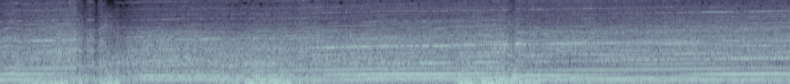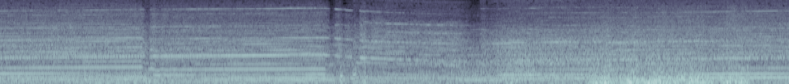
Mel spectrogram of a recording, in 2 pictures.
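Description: A racing car engine roars steadily, rising in pitch as it speeds up and dropping sharply at each gear change.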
